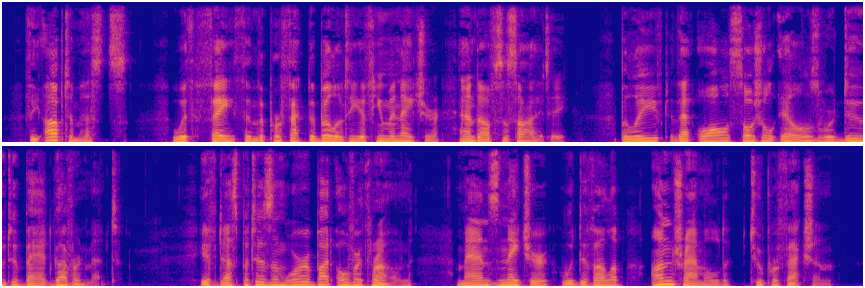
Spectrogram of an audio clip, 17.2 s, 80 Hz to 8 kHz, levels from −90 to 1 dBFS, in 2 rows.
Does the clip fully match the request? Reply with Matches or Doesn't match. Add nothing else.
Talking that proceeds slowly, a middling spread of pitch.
Matches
